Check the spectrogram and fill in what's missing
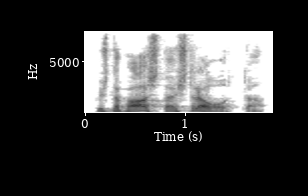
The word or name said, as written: straotto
